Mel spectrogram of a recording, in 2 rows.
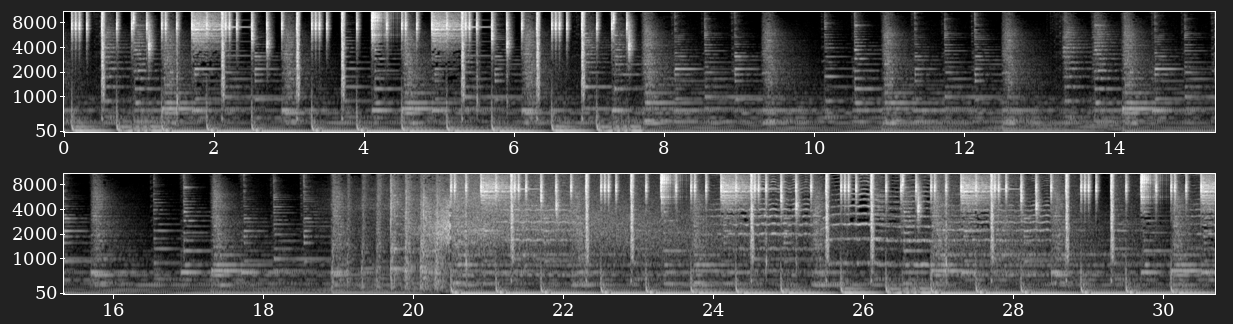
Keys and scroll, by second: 5.2 alt+w, 13.1 alt+x.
